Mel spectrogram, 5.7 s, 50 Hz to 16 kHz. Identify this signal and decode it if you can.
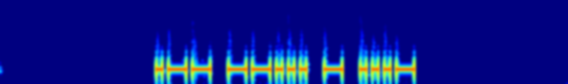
Morse code, heard as a keyed tone, about 23 wpm, 700 Hz. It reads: W7TV
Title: Speed Racing - USA 1x2 Call Signs 20wpm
